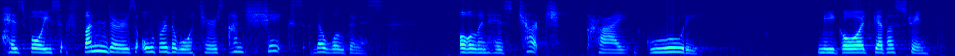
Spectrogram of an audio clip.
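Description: Young female worship leader, unhurried and deliberate, mid-pitched, recorded with long church reverb. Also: darkish tone. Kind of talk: leading worship, welcome and prayer. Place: large church interior, at the lectern.

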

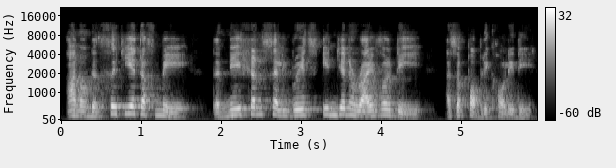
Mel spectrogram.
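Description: A woman's voice: medium pitch, darkish tone. An older woman with a Trinidadian accent, reading a prepared literary speech in a formal, careful way. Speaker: author giving a literary talk. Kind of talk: prepared speech read aloud. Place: indoor room at home, seated at a table.

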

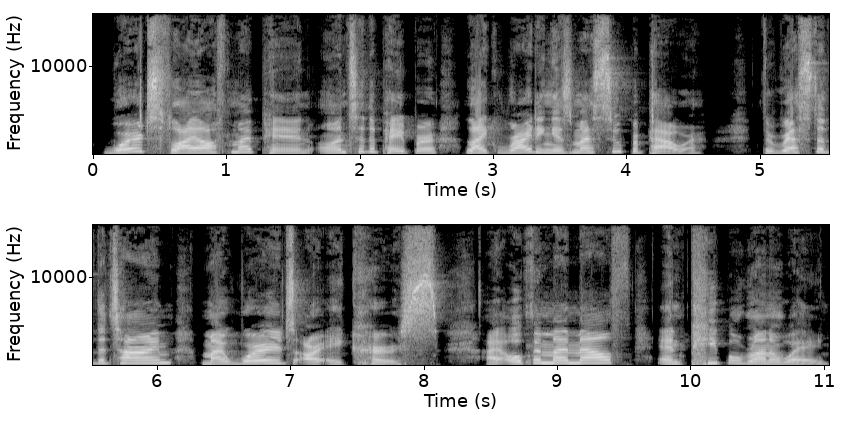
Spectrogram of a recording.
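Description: A woman teacher reading aloud to students with an expressive, deliberate storytelling delivery. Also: on the high side, dry recording. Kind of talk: expressive read-aloud of children's poems and class instructions.

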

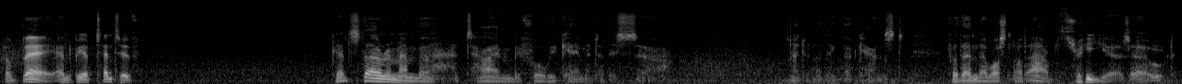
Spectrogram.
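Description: A man playing a commanding, fatherly exiled duke and magician in a Shakespearean audio drama, emphatic and moving between hushed and loud. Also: rumbling low, animated, a little slow, vocal fry, pauses often, slight background noise, full character voice. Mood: solemn, tender.

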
